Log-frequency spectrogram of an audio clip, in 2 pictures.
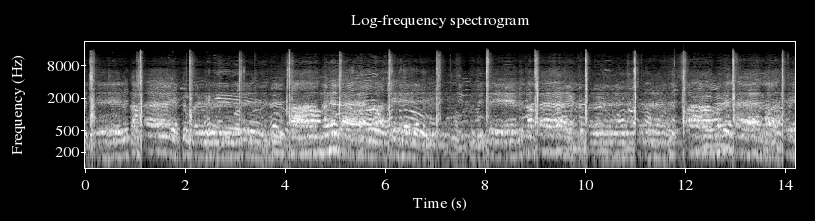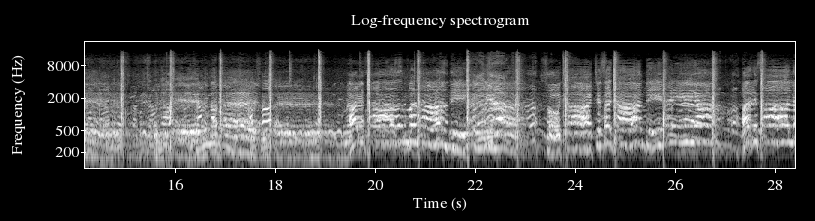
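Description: Men beat their chests in a steady rhythm of sharp slaps.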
